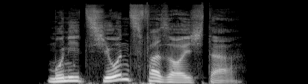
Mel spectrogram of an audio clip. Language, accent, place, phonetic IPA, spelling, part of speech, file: German, Germany, Berlin, [muniˈt͡si̯oːnsfɛɐ̯ˌzɔɪ̯çtɐ], munitionsverseuchter, adjective, De-munitionsverseuchter.ogg
- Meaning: 1. comparative degree of munitionsverseucht 2. inflection of munitionsverseucht: strong/mixed nominative masculine singular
